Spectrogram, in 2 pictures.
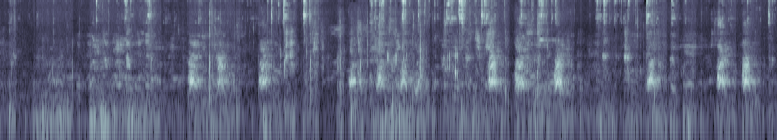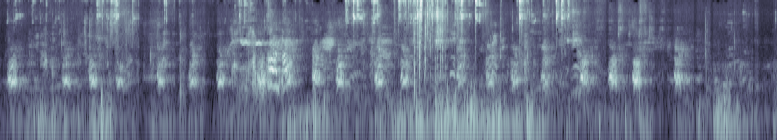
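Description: A dog barking over and over, the barks coming more than once a second, with a higher, wavering cry about twenty-one seconds in.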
